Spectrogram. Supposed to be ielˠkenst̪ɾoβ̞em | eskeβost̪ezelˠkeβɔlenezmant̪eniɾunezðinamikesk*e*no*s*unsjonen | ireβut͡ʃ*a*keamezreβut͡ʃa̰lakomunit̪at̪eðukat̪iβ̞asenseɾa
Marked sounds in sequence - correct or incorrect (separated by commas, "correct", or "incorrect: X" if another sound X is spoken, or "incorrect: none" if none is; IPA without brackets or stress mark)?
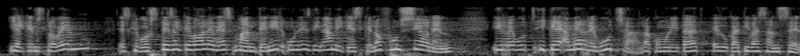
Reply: correct, incorrect: f, incorrect: i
